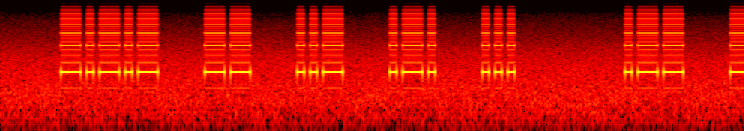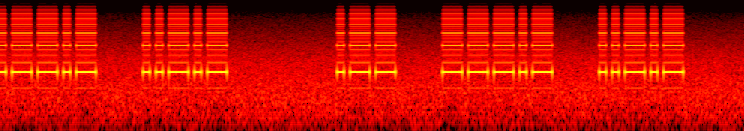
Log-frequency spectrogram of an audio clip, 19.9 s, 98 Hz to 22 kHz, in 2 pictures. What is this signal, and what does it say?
Morse code (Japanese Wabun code), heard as electronic beeps, machine-sent, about 14 wpm, spaced as for 9 wpm, 1120 Hz. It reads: サヨウナラ ヤスミ ヤスミ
